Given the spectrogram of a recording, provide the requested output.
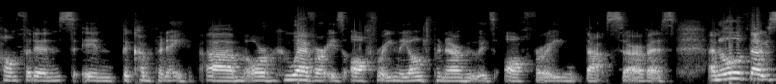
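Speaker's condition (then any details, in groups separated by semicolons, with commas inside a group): No condition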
